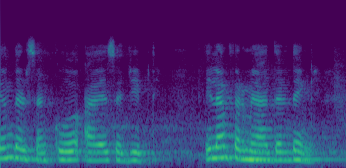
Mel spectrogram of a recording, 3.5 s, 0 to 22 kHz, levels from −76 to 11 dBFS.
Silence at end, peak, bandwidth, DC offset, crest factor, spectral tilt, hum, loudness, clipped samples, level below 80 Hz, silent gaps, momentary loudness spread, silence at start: 0 s; -4 dBFS; 8.4 kHz; under 0.1%; 16 dB; -6.5 dB/octave; none; -20 LUFS; under 0.1%; -62 dBFS; none; 10 LU; 0 s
